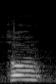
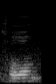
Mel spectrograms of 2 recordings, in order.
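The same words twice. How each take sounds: First: The pitch falls on the word. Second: The pitch rises on the word. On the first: It means door. "this is falling tone ... Thong in English door" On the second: It means bridge. "this is rising tone and equal to ng. Example is thong in English breeze"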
